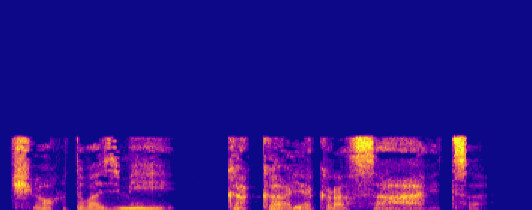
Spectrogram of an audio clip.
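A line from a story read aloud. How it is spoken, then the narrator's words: Muttered in admiration. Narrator (Russian): в восхищении пробормотал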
